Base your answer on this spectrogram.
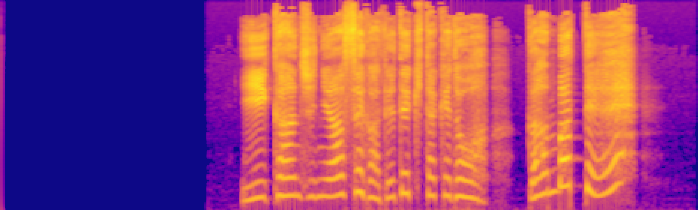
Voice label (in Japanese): cheer 頑張って; ASMR; ランアンドウォークループ用音源; ループ用音源短め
